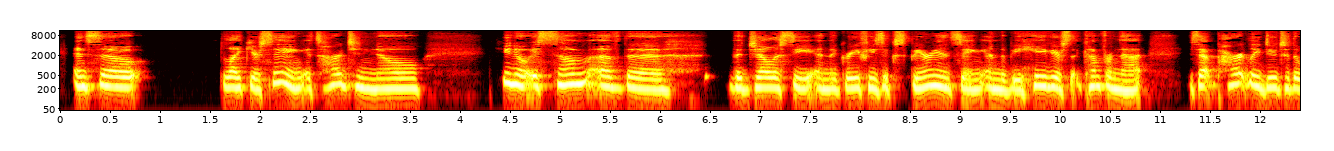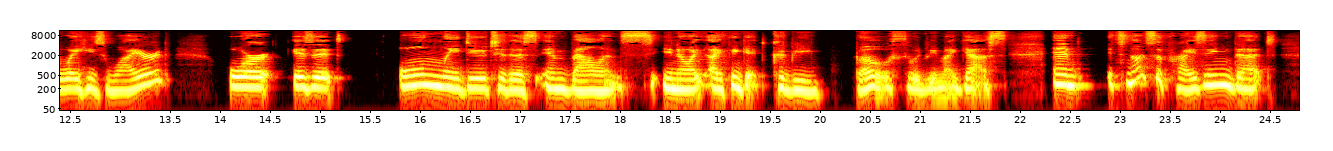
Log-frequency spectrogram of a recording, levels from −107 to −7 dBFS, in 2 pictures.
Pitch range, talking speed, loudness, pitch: 200-255 Hz, 155 wpm, -17 LUFS, 220 Hz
